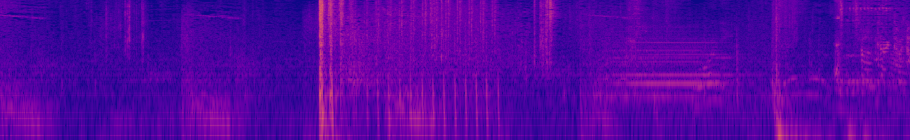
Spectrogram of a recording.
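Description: Video game gunfire in the shooter Conduit: a loud opening shot, then a quick burst of rapid automatic rounds, with scattered shots and in-game voice announcements around it.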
